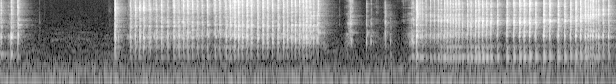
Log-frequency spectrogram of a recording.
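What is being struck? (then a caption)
Metal güiro (ribbed metal scraper). A large hollow cylindrical metal güiro of ribbed silver metal with conical ends, held diagonally in one hand, is scraped along its ridges with a dark hand-held scraper tool. Long, bright, rasping strokes of rapid metallic clicks follow a short opening scrape, separated by brief pauses and a few quick ticks.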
